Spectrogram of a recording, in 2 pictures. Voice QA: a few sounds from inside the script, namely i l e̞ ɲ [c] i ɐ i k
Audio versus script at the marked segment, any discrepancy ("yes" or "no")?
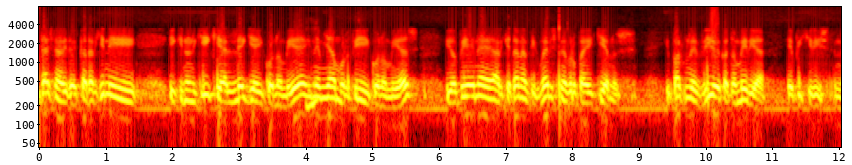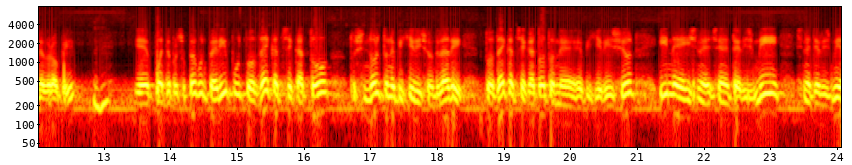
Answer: yes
